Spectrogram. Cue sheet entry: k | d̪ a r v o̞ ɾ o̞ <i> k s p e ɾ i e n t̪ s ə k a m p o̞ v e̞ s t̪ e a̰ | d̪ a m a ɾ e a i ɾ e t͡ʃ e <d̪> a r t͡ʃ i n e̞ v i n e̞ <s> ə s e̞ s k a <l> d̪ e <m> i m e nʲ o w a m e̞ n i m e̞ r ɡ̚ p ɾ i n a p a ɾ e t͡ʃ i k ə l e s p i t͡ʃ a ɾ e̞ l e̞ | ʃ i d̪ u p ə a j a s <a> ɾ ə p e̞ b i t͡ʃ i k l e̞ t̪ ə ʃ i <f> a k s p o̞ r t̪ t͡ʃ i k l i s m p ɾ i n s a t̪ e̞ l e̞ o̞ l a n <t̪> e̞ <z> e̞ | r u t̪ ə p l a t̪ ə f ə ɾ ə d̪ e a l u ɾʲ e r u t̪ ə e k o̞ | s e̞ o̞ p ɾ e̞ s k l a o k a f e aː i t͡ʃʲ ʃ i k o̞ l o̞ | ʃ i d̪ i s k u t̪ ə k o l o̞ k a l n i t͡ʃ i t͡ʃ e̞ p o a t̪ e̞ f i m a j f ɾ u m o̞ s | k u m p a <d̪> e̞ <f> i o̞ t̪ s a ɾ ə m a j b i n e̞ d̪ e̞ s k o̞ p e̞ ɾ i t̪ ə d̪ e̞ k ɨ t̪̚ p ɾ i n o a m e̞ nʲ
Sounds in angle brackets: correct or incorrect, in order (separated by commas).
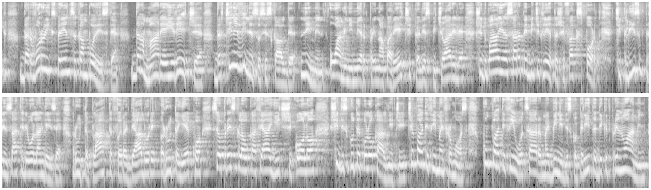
incorrect, correct, correct, correct, incorrect, correct, correct, incorrect, correct, incorrect, correct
